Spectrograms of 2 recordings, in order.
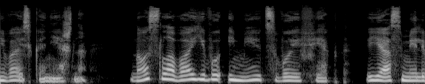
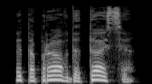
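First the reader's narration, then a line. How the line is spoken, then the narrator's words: Serious tone. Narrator (Russian): продолжает Артур серьезным тоном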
